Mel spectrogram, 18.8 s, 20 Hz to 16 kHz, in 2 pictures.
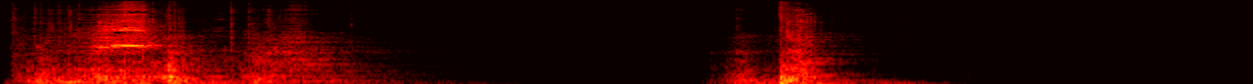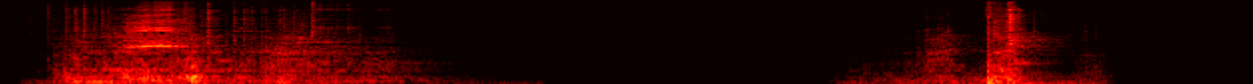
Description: Springs, Bed, Chest, Open, Close x4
